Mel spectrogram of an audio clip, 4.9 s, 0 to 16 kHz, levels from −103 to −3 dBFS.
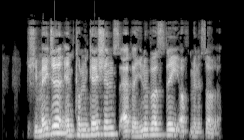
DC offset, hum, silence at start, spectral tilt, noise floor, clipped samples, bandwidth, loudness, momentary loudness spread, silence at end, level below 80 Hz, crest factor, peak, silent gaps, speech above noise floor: under 0.1%; none; 0.55 s; -3.5 dB/octave; -60 dBFS; under 0.1%; 9.6 kHz; -17 LUFS; 14 LU; 0.5 s; -62 dBFS; 18 dB; 0 dBFS; none; 42 dB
